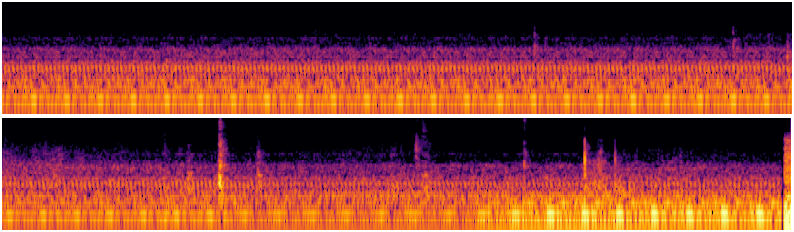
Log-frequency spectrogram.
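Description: Faint, steady low hum of a tow vehicle's engine idling, heard from inside the cab. A couple of light clicks sound about five and seven seconds in, and the hum grows slightly louder near the end.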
